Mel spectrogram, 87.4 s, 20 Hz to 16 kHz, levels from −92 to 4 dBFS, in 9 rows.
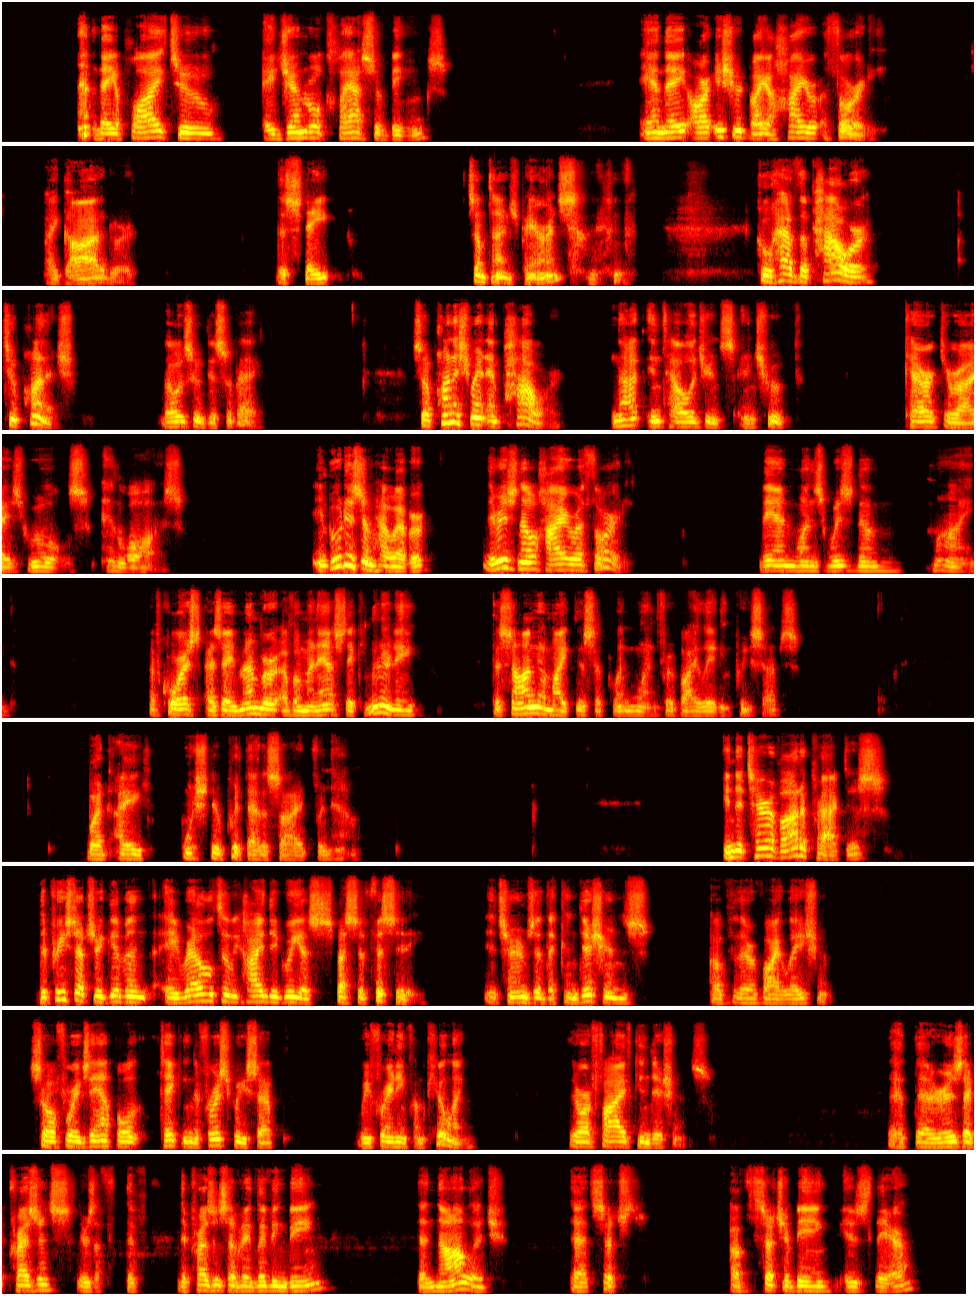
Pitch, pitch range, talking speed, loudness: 130 Hz, 115-150 Hz, 95 wpm, -23 LUFS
